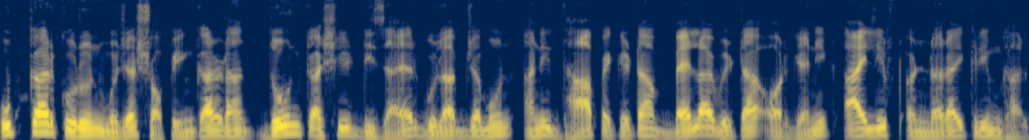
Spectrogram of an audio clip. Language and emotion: Goan Konkani, neutral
